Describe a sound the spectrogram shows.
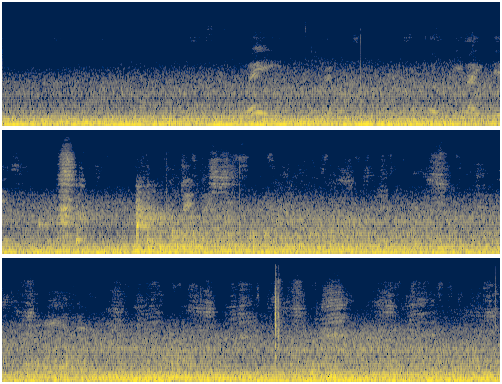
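Wind blows outdoors, rumbling across the microphone.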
